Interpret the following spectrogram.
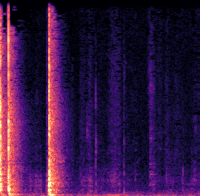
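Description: Two sharp clicks about half a second apart: the portable monitor's case clicking onto the magnetic plates on the back of the laptop lid.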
